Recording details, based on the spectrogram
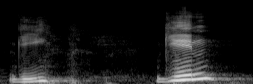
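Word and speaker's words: Guiguinto: you first to giginto you can pronounce it as a ghee repeat after me ghee gin so if the Americans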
